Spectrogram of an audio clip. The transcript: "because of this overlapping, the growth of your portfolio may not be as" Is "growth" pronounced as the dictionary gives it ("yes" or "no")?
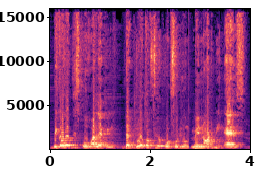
no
